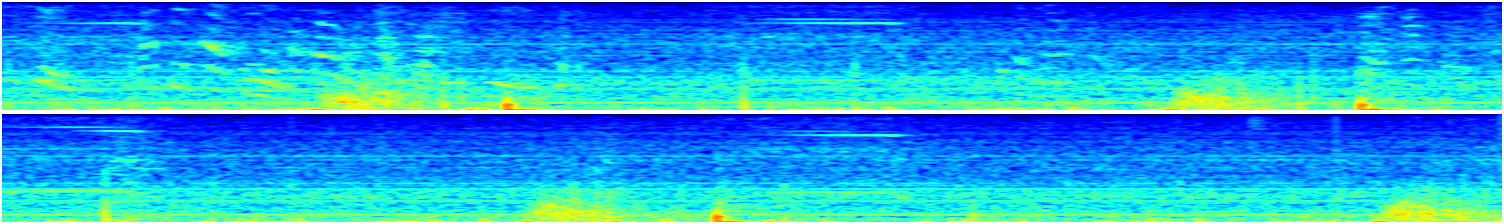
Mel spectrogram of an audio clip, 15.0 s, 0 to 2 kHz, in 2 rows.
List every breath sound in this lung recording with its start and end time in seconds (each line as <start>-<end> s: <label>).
1.50-2.45 s: inhalation
5.75-6.70 s: inhalation
10.10-11.05 s: inhalation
